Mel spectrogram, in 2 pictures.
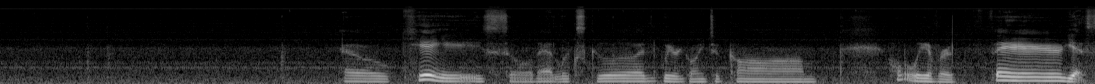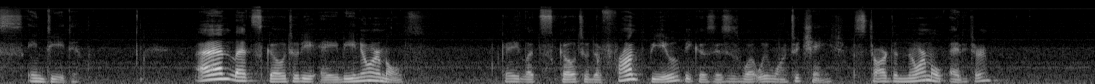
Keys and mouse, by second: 1.3 shift+right click, 1.5-3.1 shift+middle drag, 3.1-5.7 right drag, 5.7 shift+middle click, 5.8 shift+click, 6.1 shift+middle click, 6.3 click, 7.2 shift+middle click, 7.3-10.1 shift+drag, 10.1-14.1 right drag, 14.1-21.9 drag, 17.1 KP_1.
